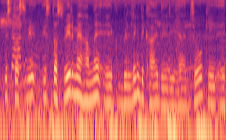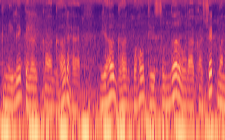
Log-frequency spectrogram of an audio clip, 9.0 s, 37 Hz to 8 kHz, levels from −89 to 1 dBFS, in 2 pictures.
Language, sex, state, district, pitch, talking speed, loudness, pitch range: Hindi, male, Chandigarh, Chandigarh, 155 Hz, 180 wpm, -18 LUFS, 140-195 Hz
